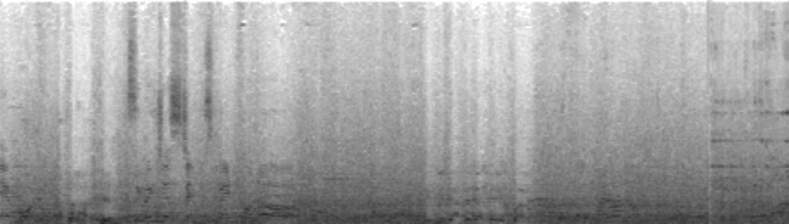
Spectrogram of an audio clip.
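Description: A young woman speaks briefly and cheerfully.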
